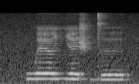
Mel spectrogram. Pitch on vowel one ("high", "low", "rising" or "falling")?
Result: high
